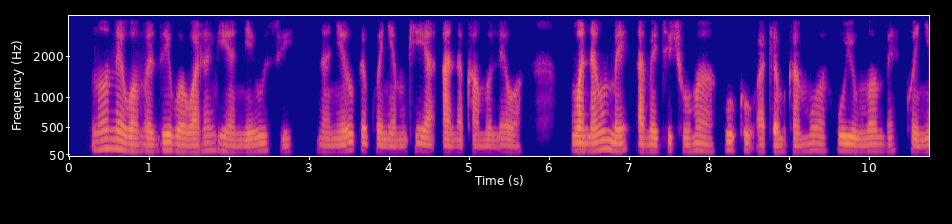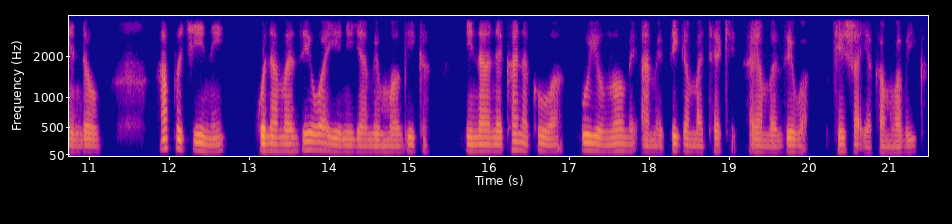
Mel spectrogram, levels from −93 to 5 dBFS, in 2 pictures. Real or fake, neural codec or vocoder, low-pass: fake; codec, 24 kHz, 0.5 kbps, DualCodec; 3.6 kHz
